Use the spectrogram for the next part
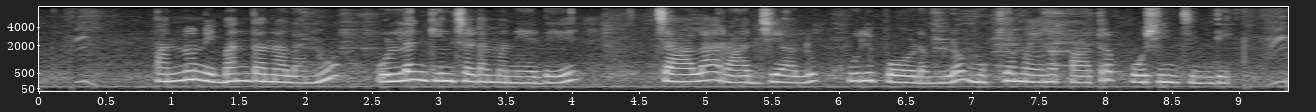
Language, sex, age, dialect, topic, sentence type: Telugu, female, 18-24, Central/Coastal, banking, statement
